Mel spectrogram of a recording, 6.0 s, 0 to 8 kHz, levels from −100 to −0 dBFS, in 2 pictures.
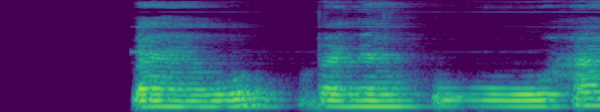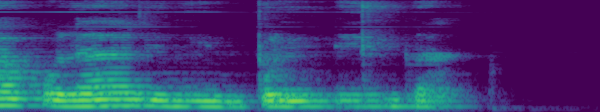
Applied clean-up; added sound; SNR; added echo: neural mask model DeepFilterNet 3.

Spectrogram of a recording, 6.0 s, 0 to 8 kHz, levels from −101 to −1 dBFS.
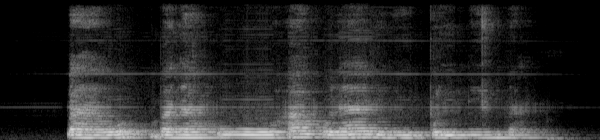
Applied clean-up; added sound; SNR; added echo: neural separator model SepFormer DNS4.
